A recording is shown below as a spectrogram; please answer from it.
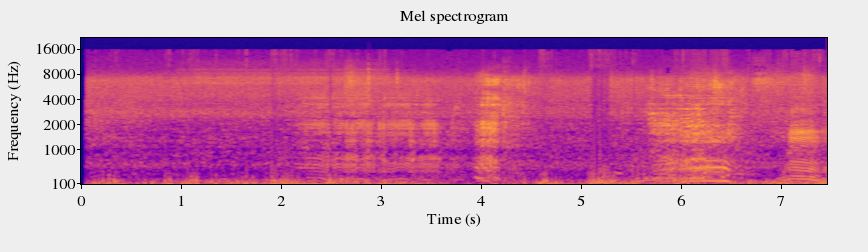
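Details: Hippos in the Mara River on safari in Africa: deep, resonant grunts and honking bellows with rolling, wavering tones, layered over a steady low rumble of water.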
